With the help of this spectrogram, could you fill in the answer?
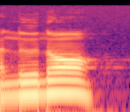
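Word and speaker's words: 布: Đấy, chữ bố này là nghĩa là vải, đọc là nuno.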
